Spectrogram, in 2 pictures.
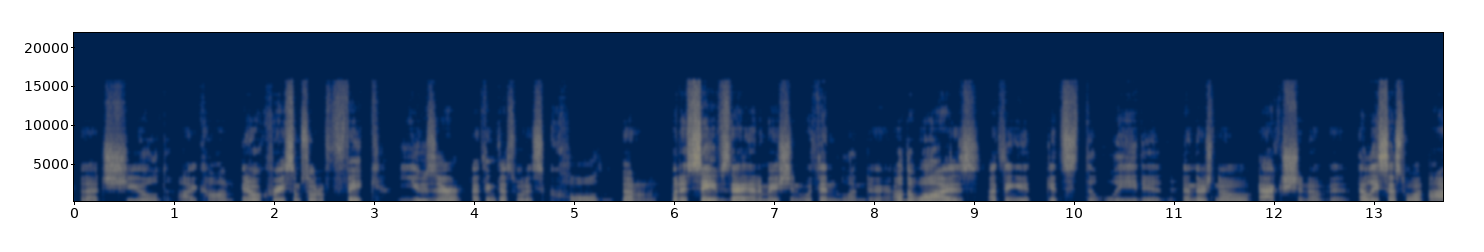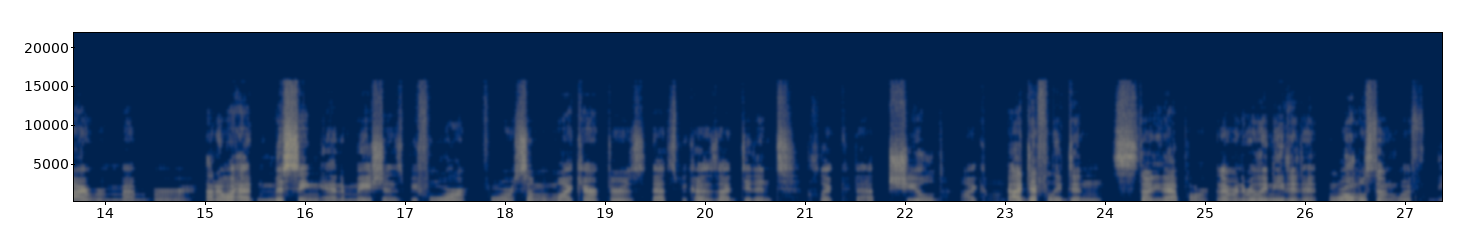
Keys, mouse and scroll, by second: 26.7 click.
